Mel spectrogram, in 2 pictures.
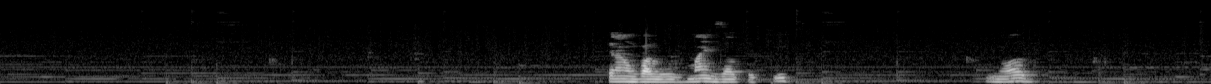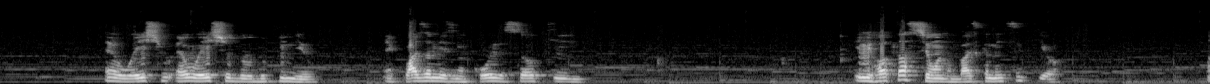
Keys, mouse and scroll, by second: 0.3 a, 1.6 d, 2.0 w, 2.9 a, 4.3-4.6 middle drag, 7.7 click, 11.8-16.4 typing, 17.6 d, 18.4 w, 19.7 d, 21.4 r.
